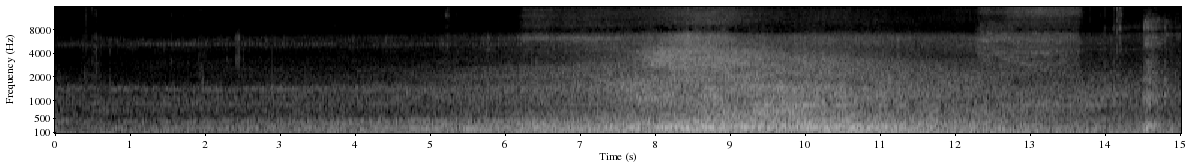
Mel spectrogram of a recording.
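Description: Indian Railways passenger train rolling in alongside the platform, its wheels rumbling on the rails: the sound builds steadily as the coaches come alongside, is loudest about eight to eleven seconds in, then eases off. A short sharp knock near the end.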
